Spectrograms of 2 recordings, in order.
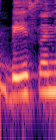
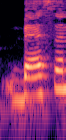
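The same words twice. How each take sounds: First: बेसन said with a closed e, बे-सन; correct vowel. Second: बेसन said with an open ai, like बैसन; wrong vowel. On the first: Teacher showing kids the right vowel in बेसन, closed e. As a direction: keep the e in बेसन short and closed. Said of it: "बेसन ही होता है". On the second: Teacher showing kids the wrong vowel in बेसन, open ai. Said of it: "बेसन नहीं होता है". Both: Shown as a demonstration.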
